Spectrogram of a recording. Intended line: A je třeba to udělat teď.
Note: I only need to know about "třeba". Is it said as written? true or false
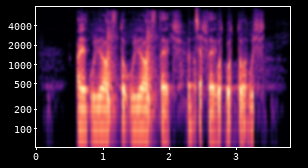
false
